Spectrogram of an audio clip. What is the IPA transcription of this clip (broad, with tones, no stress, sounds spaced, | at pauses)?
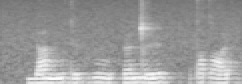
j a˩˧˩ ŋ u˩˧˩ d ø˧˥ bʱ u˦˨ | œ˧˥ ŋ͡ǀ ø˧˥ | dˤ ɛ˧˥ dˤ œ˨˩˦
